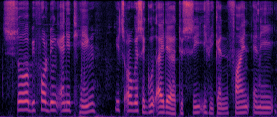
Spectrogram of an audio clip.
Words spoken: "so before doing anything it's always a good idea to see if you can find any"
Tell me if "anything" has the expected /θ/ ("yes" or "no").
no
